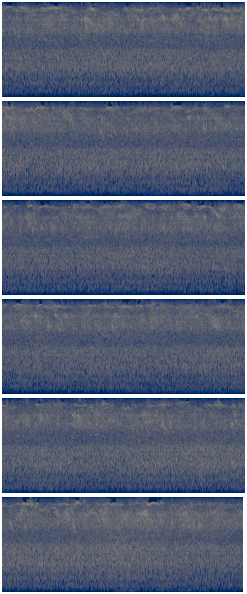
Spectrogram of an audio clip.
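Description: Outdoor ambience at dusk: a steady wash of background noise with many faint, short chirps scattered throughout.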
